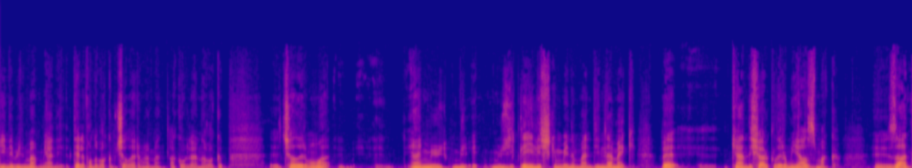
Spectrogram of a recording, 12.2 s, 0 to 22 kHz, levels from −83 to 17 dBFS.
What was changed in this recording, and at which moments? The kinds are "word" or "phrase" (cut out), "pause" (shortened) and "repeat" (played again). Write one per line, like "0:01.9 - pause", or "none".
none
